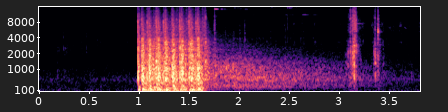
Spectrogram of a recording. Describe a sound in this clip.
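A rifle fires a short rapid burst that echoes away.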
